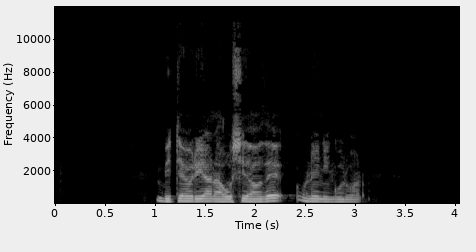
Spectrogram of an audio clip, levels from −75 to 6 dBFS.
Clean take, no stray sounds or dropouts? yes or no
yes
